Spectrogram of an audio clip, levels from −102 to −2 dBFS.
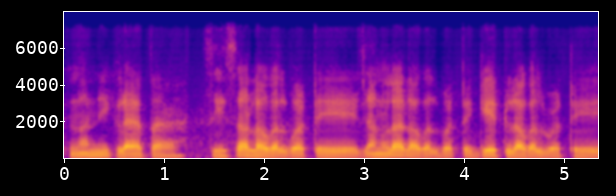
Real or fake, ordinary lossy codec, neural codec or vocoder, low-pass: fake; none; codec, 16 kHz, 2 kbps, X-Codec, HuBERT features, trained on LibriSpeech; 7.2 kHz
